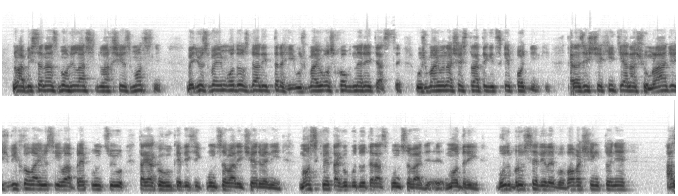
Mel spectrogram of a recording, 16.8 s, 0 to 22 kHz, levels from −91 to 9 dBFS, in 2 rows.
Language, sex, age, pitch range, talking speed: Slovak, male, 50-69, 125-160 Hz, 195 wpm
